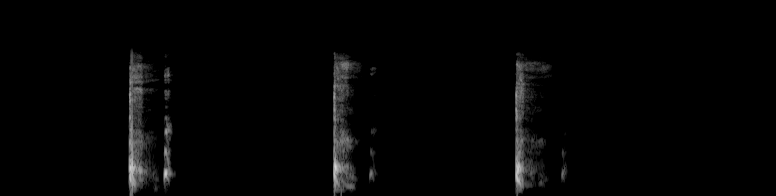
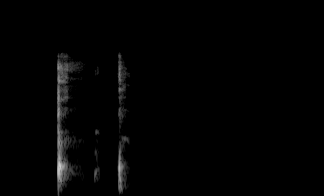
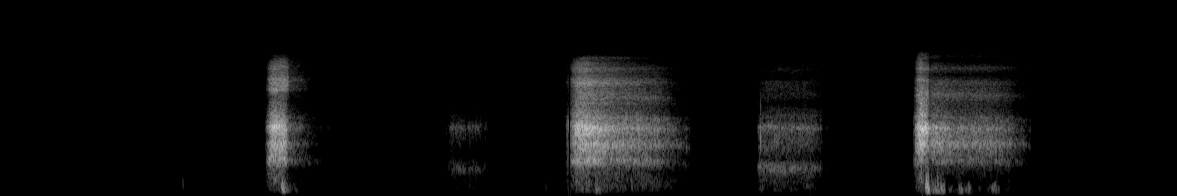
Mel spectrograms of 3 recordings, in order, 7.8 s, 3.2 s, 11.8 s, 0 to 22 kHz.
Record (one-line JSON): {"three_cough_length": "7.8 s", "three_cough_amplitude": 32763, "three_cough_signal_mean_std_ratio": 0.14, "cough_length": "3.2 s", "cough_amplitude": 27535, "cough_signal_mean_std_ratio": 0.12, "exhalation_length": "11.8 s", "exhalation_amplitude": 30793, "exhalation_signal_mean_std_ratio": 0.26, "survey_phase": "beta (2021-08-13 to 2022-03-07)", "age": "18-44", "gender": "Female", "wearing_mask": "No", "symptom_cough_any": true, "symptom_runny_or_blocked_nose": true, "symptom_shortness_of_breath": true, "symptom_sore_throat": true, "symptom_fatigue": true, "symptom_change_to_sense_of_smell_or_taste": true, "symptom_loss_of_taste": true, "symptom_onset": "2 days", "smoker_status": "Never smoked", "respiratory_condition_asthma": false, "respiratory_condition_other": false, "recruitment_source": "Test and Trace", "submission_delay": "1 day", "covid_test_result": "Positive", "covid_test_method": "RT-qPCR", "covid_ct_value": 17.1, "covid_ct_gene": "ORF1ab gene", "covid_ct_mean": 17.4, "covid_viral_load": "2000000 copies/ml", "covid_viral_load_category": "High viral load (>1M copies/ml)"}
